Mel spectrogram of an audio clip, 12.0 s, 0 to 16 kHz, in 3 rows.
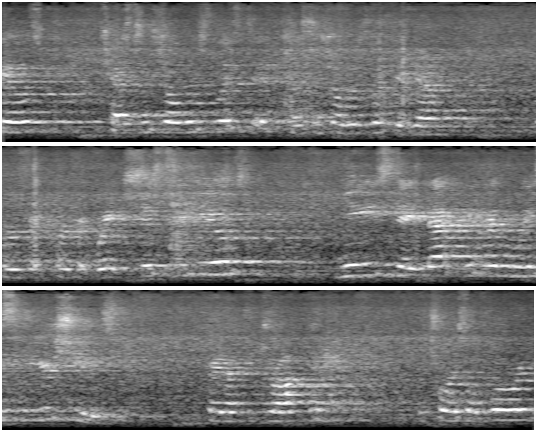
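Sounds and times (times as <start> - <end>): woman talking: 0.0 - 9.0, 9.6 - 12.0.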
